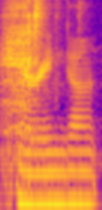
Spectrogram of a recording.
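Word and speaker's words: Harengon: Like hair, it's spelled H-A-R-E. – Okay. – N-G-O-N. Okay. Hair, like herring gun, like, you know, like.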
